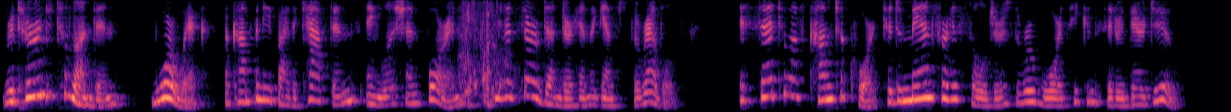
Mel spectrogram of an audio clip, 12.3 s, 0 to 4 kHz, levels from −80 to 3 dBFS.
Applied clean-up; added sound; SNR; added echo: neural mask model DeepFilterNet 3.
